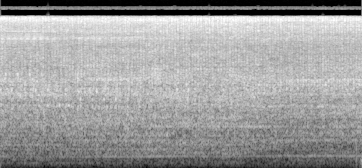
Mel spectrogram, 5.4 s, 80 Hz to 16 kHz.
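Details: Mercedes M102 engine after replacing the faulty belt tensioner roller that caused the noise; steady, even idle with no squeal, chirp or rattle from the belt drive; noise gone, smooth healthy idle.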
